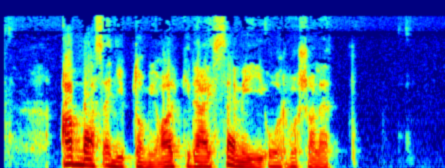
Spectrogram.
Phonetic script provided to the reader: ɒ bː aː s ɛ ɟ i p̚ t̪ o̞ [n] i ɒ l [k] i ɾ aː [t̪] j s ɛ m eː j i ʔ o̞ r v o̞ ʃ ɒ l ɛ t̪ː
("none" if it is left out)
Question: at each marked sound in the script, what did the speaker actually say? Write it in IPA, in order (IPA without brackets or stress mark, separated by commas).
m, k, none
